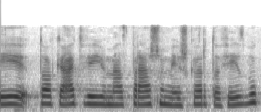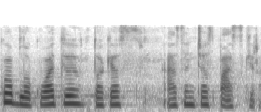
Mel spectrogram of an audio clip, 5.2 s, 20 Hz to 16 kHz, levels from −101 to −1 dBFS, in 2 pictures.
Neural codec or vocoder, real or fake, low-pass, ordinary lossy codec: none; real; 7.2 kHz; MP3, 64 kbps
